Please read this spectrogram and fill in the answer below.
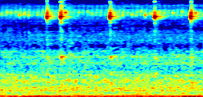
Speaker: Yep. There's the problem right there. It's too squeaky. That right there.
